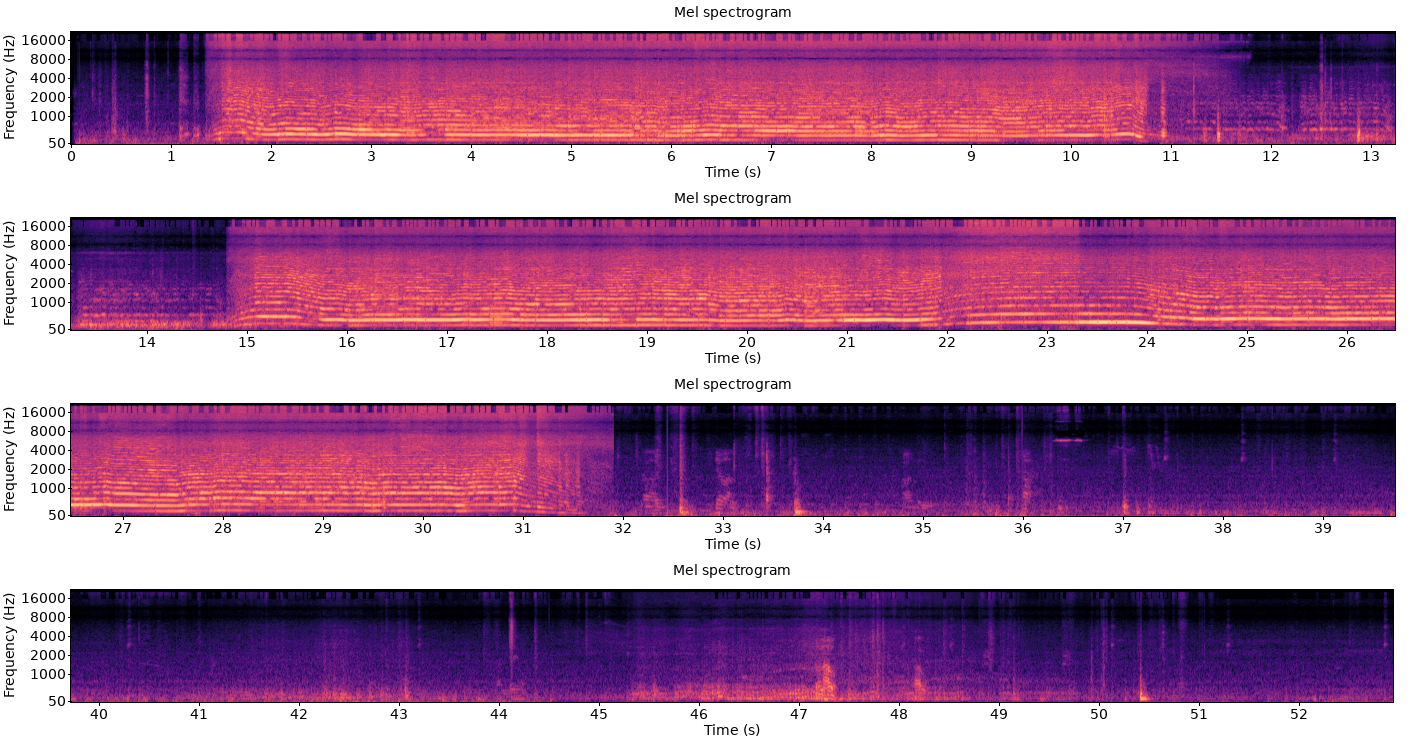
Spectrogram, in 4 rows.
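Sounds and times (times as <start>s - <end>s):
power tool motor running: 1.4s - 11.8s, 14.8s - 31.9s.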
